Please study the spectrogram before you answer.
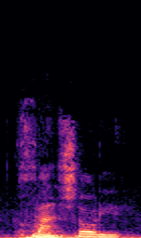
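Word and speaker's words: φασόλι: Next, we have fasoli. Fasoli. It means bean. Also, the accent is on the O.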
